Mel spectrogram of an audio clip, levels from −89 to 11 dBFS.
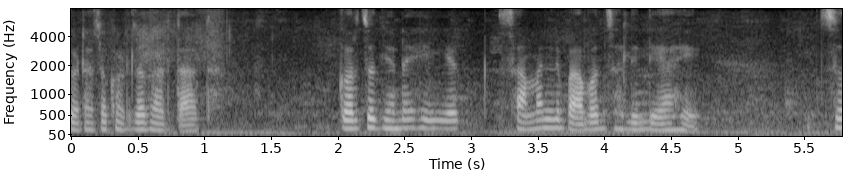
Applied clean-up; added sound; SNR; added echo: none; none; none; none.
